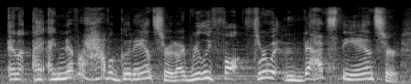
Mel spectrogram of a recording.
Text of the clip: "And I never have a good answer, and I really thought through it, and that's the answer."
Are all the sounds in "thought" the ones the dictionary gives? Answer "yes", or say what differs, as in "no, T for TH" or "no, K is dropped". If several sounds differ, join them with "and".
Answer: yes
